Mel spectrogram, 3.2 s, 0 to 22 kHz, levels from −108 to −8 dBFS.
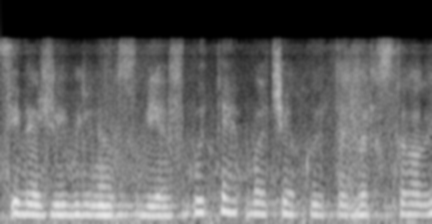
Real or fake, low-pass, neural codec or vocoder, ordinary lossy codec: fake; 9.9 kHz; codec, 24 kHz, 3 kbps, HILCodec; Opus, 16 kbps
